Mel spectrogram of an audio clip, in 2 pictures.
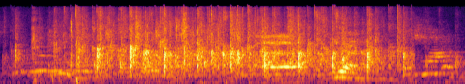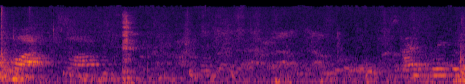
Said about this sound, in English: Let's give a round of applause to our Christmas lights professional and our living Christmas tree.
